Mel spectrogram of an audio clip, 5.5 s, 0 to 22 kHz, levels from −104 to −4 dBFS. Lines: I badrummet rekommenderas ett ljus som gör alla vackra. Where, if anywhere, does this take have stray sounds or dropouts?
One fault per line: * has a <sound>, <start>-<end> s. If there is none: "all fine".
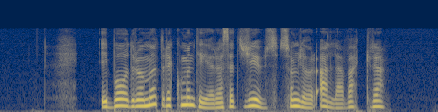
all fine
